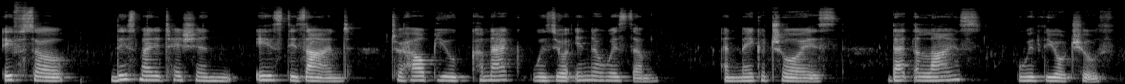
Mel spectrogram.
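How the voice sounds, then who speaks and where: A woman narrating a guided meditation with gentle, soothing, unhurried instruction. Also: lowish voice, fairly even intonation.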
